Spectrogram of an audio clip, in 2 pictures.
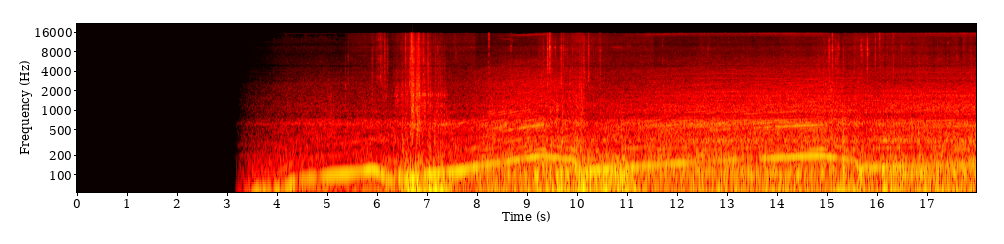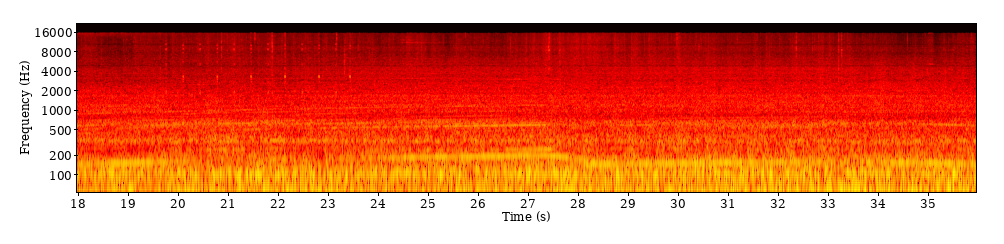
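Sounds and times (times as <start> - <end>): car engine accelerating: 3.3 - 35.9.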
